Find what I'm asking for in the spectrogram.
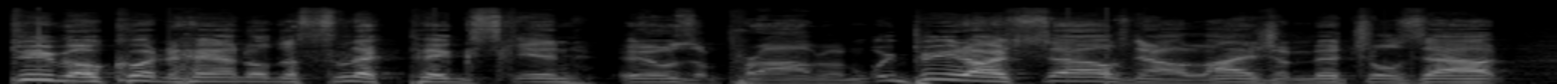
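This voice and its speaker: A man playing a grumpy father who answers his son in blunt, gruff jabs. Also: mid-range voice, expressive, normal speed, fairly bright tone, no room sound, studio quality. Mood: grumbling. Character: grumpy middle-aged sports dad.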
